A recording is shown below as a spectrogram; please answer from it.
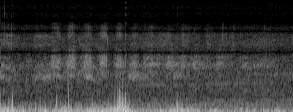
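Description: A flock of waterfowl calling, a quick run of short repeated calls in the first half that thins out later. Under them, low rumbling buffets of wind on the microphone, loudest just before two seconds in.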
